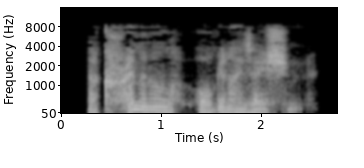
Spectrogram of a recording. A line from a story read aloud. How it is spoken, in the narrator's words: he muttered again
